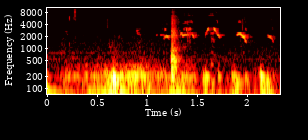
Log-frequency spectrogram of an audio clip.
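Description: Faint, breathy, squeaky laughter in short bursts, over a low steady hum.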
